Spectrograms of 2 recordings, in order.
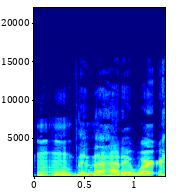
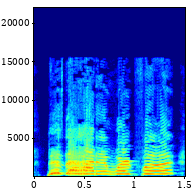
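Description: First: Low, soft amused refusal; mock dismissal. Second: High, loud amused repeat; mock outburst. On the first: The Lord correcting her prayer, quiet dismissal. Acts out Lord's dismissive answer. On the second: The Lord correcting her prayer, high loud mock rebuke. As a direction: shout it high, fresh from laughing.

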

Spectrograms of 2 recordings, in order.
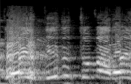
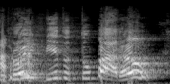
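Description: First: Louder and higher, "Proibido, tubarão" hit hard; the penny drops, call it out; shouting the sign's warning in alarm; alarmed realisation. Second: Rising, puzzled repeat of "Proibido, tubarão?"; echoing the sign back, baffled; disbelieving question. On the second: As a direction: ask it back in disbelief, pitch climbing on "tubarão". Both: Retold or imitated. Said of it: "Olha eu".

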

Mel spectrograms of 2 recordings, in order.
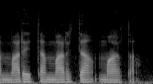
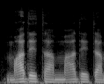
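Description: First: "marta" with a trilled r after the drill; rolled r. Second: "madeta" repeated with a light tapped d; tongue drill. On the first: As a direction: roll the r in "marta". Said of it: "du irgendwann Marta rausbekommst". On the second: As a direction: say "madeta" twice, tongue tapping. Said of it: "wenn du sagst". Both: Shown as a demonstration.

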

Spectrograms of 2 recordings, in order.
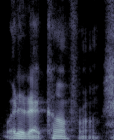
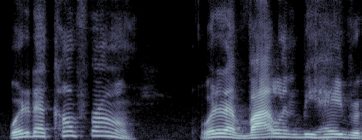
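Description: First: Softer, near-whispered question; hushed question. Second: Much higher, incredulous question; high-pitched questioning. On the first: Man asking listeners where hitting comes from, hushed. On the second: Man asking listeners where violent habits come from, incredulous. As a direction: pitch it way up in disbelief. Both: Real, not acted.

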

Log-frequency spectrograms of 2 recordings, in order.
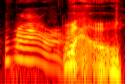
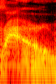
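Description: First: Rising playful roar; Panther roar. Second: Low growling big cat roar; Panther roar. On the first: Pretend. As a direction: roar for the touchdown. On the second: Shown as a demonstration. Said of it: "That's my Panther sound".

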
